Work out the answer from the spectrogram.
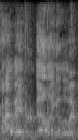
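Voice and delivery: ordinary talk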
